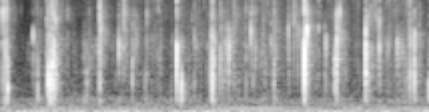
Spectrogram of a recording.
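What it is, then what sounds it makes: Crinkly plastic tea bag. A small crinkly plastic bag full of loose tea is squeezed and crumpled in both hands with long nails. It makes a steady run of bright, sharp crackles and crinkles with quick, dry bursts and no ring.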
